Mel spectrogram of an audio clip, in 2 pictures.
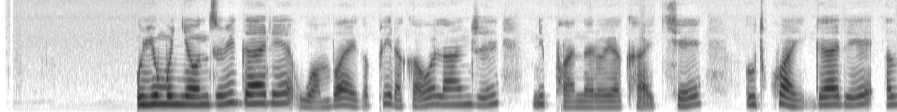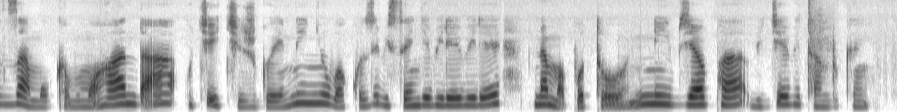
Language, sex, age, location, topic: Kinyarwanda, female, 18-24, Huye, government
